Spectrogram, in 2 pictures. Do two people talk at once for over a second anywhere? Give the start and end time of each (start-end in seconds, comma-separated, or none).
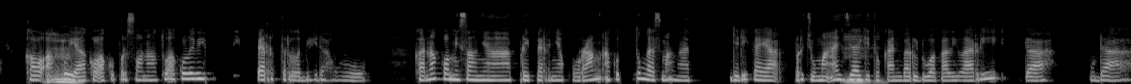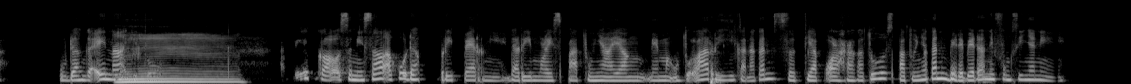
none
